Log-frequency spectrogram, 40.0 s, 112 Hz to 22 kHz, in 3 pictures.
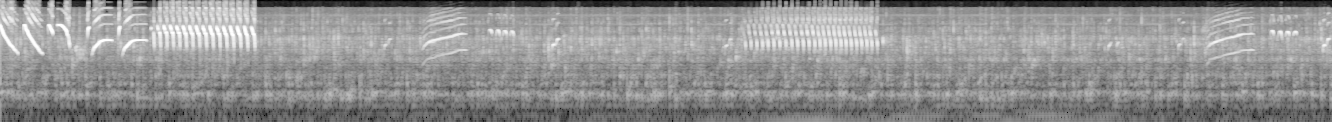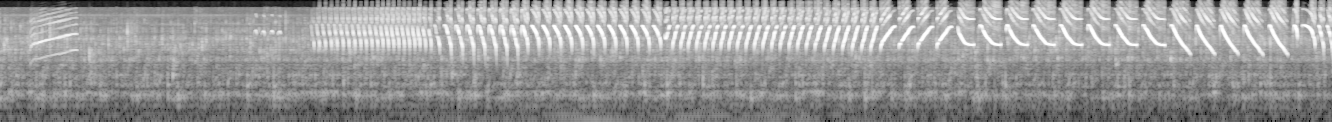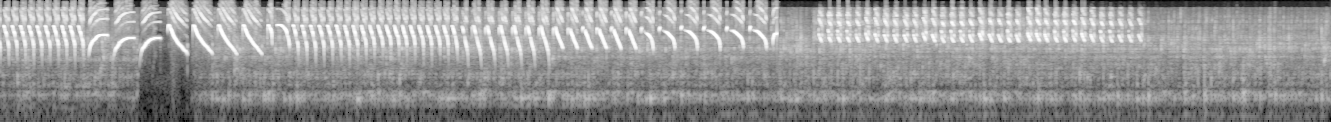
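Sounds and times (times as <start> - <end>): bird whistled notes: 0.0 - 2.6, 4.2 - 5.2, 7.3 - 8.8, 13.6 - 14.1, 15.9 - 38.1
songbird buzzy calls: 0.0 - 2.6, 4.2 - 5.6, 7.2 - 8.9, 11.8 - 14.1, 15.8 - 38.1
running water: 0.0 - 39.9.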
